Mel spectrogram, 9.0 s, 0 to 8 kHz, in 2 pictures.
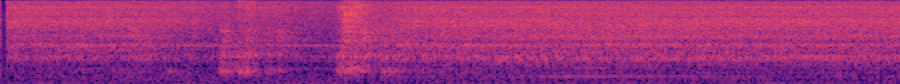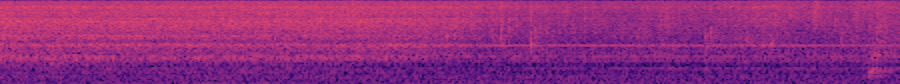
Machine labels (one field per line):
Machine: pump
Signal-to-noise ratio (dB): 6 dB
